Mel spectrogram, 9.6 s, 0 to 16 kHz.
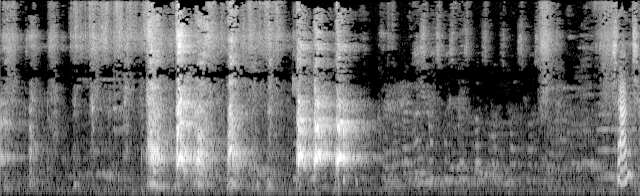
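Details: A Shih Tzu puppy, possibly about 5 months old, gives sharp, high yapping barks in quick bursts, with people talking nearby.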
